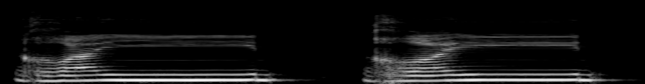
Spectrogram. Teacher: ادنی حلق سے منہ کی طرف والے جو حصہ ہے وہاں سے خ اور غین ادا ہوتے ہیں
